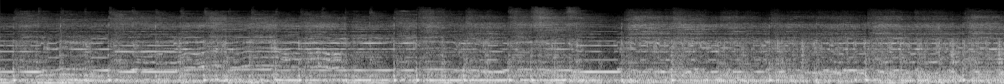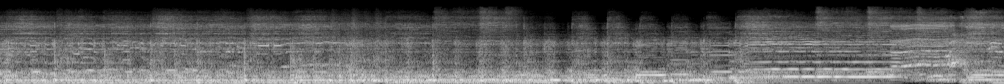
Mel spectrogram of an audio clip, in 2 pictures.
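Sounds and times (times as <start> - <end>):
rock band playing loudly: 0.0 - 20.0.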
